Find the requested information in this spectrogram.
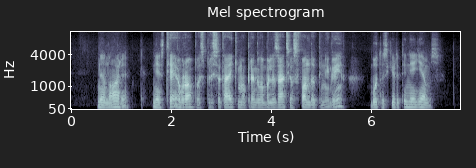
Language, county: Lithuanian, Vilnius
